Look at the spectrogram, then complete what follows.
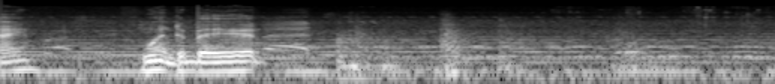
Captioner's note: banging, jingling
